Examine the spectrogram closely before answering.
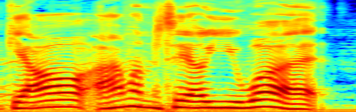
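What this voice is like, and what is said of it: Exaggerated strong Southern accent. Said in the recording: “this guy has a Southern accent. I mean, a Southern accent. ... It's a very strong Southern accent.”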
